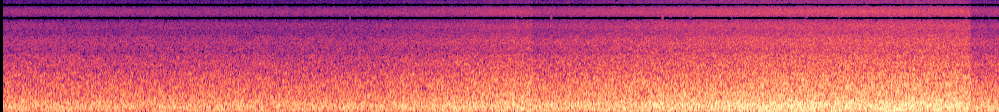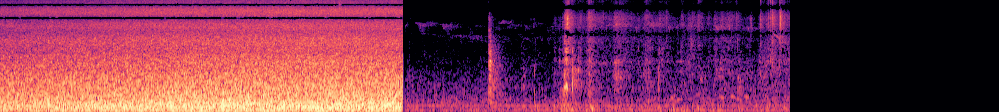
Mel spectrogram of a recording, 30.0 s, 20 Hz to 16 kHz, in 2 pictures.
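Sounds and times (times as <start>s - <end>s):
steady rushing noise: 0.1s - 21.0s
faint ticks and rustles: 23.4s - 26.8s.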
